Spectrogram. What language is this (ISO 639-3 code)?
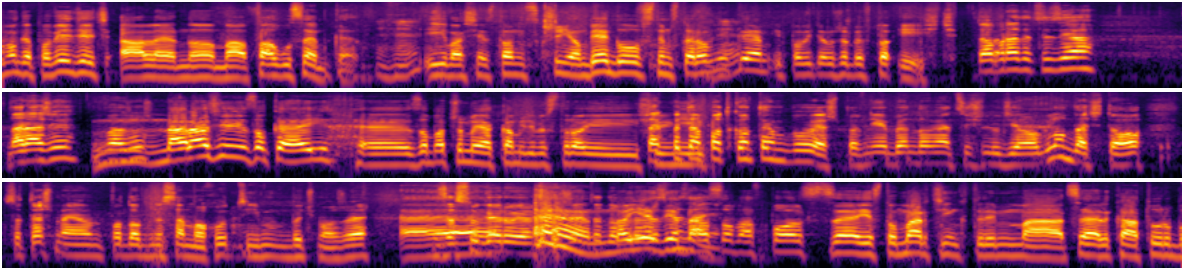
pol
